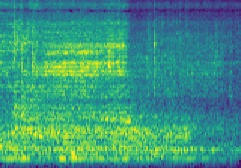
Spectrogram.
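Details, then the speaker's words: Domestic plumbing with no water, after fitting a new tap body with cylinder supply off: strong rushing hiss of water through the pipe that gradually eases; flow seemingly restored. "That sounds a bit better. Sounds like there's water going somewhere."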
